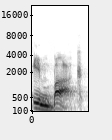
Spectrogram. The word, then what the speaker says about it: embark: Embark, not embark.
